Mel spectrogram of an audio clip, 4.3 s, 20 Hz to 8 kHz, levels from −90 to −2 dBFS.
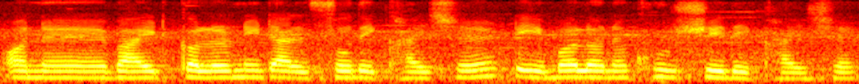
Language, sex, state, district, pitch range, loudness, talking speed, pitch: Gujarati, female, Gujarat, Gandhinagar, 180-195 Hz, -17 LUFS, 165 wpm, 185 Hz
